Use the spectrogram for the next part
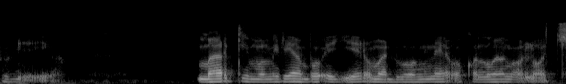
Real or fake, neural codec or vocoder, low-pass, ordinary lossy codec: fake; codec, 24 kHz, 3 kbps, HILCodec; 7.2 kHz; none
